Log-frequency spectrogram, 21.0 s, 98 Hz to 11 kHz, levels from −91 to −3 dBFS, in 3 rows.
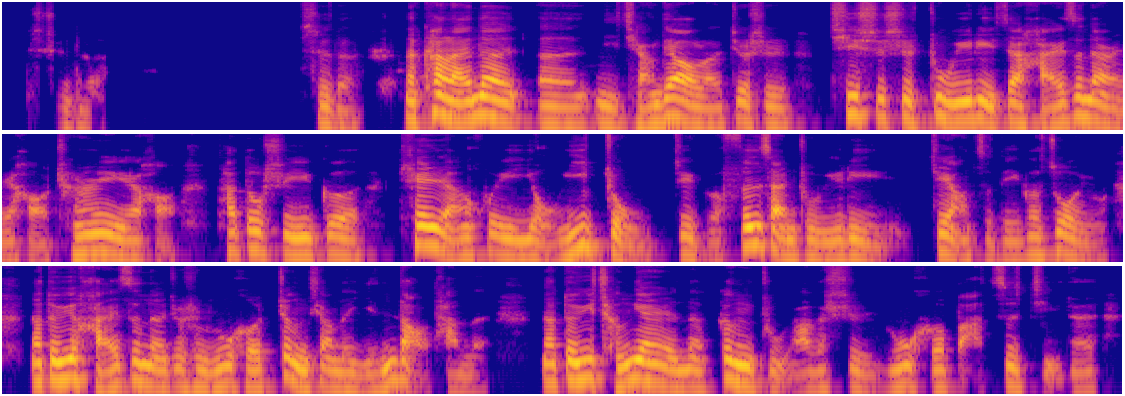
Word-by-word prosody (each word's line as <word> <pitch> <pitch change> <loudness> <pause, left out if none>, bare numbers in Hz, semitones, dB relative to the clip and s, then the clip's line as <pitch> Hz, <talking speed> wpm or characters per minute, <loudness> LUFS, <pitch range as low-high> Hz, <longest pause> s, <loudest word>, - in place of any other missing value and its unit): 是 460 0 -19
的。 - - -17 1.3
是 120 - -7
的。 105 0 -12 0.3
那 140 - +2
看 - - +7
来 140 -1 +7
呢， 155 -3 +7 0.2
呃， 120 -2 -2
你 120 -3 -3
强 120 +1 -3
调 165 -4 +7
了， 110 -1 -5
就 135 +3 -4
是 115 -2 -8 0.2
其 175 - -1
实 165 -2 -4
是 150 -2 -2
注 140 +1 0
意 140 - +5
力 145 -3 +2
在 135 +1 +1
孩 120 +1 -3
子 165 +5 -1
那 155 - +3
儿 110 -3 -1
也 105 - -8
好， 110 - -8
成 130 +2 -2
人 140 -1 +3
也 115 -2 -1
好， - - -9 0.2
它 145 - -2
都 155 +1 0
是 135 -2 -4
一 125 0 +2
个 125 -3 -3 0.2
天 185 -1 +6
然 120 -7 +1
会 120 -2 -3
有 110 -3 -4
一 155 +9 0
种 95 - -4
这 125 - -5
个 100 -3 -15
分 180 - +5
散 115 - +3
注 110 -2 -6
意 110 - -4
力 105 -6 -7
这 - - -4
样 110 +3 -1
子 105 -2 -16
的 105 +1 -13
一 105 - -10
个 125 +3 -6
作 125 -2 -2
用。 95 +1 -18 0.3
那 155 - +3
对 165 - +6
于 180 - +8
孩 175 -6 -1
子 155 +3 -1
呢， 135 -5 +1
就 130 +1 -6
是 120 - -9
如 125 +4 -1
何 120 -3 -2
正 120 0 0
向 115 - -4
地 110 - -5
引 105 0 -3
导 - - 0
他 100 - -9
们， 100 0 -16 0.4
那 150 - +1
对 160 +2 +5
于 175 - +3
成 145 -6 0
年 160 -4 +6
人 120 -3 -1
呢， 120 -2 -3
更 145 -4 +4
主 115 - -10
要 110 - -6
的 115 - -10
是 115 -3 -11
如 125 +4 -2
何 125 -2 -5
把 125 - -8
自 135 - -4
己 130 +2 -14
的 110 +4 -14
125 Hz, 265 characters per minute, -23 LUFS, 115-145 Hz, 1.3 s, 于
